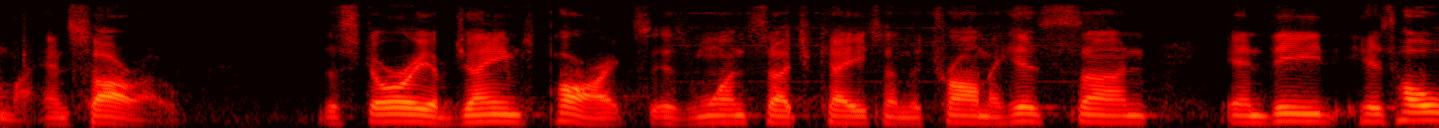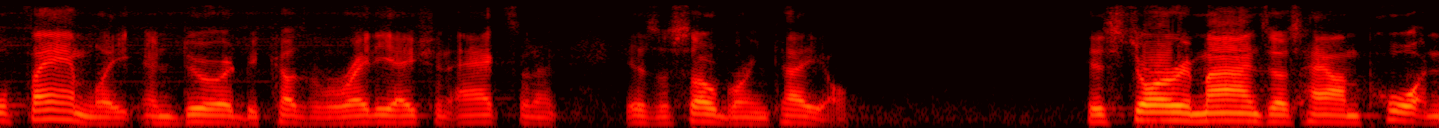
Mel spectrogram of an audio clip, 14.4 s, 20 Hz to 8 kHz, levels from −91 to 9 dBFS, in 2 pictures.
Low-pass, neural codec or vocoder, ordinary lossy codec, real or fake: 7.2 kHz; none; Opus, 32 kbps; real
